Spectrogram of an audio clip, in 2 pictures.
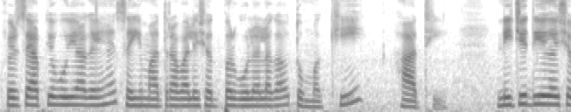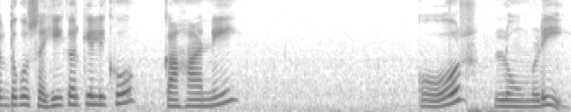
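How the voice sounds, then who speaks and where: A woman teacher explaining a worksheet in a patient way, repeating words slowly for her students. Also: medium pitch, darkish tone.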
